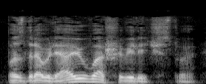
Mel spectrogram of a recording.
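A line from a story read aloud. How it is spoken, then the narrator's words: Plain. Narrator (Russian): сказал Димсдаль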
